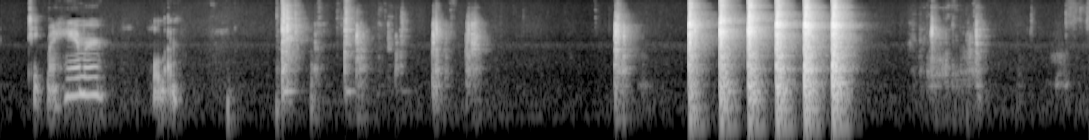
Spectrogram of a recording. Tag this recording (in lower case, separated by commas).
speech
